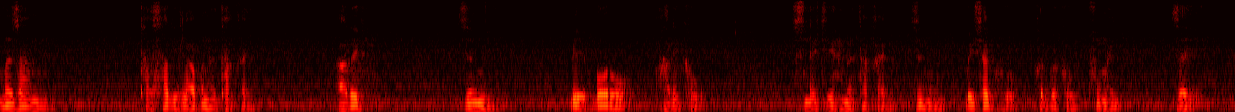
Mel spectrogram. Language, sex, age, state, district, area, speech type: Bodo, male, 30-45, Assam, Kokrajhar, rural, spontaneous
